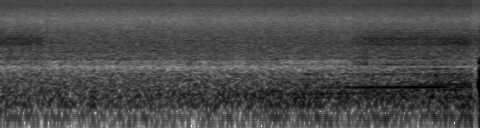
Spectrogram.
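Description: Quiet room tone: a steady faint hiss, with a faint low hum coming in during the last second or two.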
